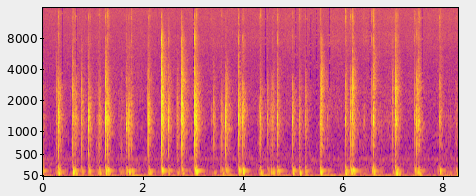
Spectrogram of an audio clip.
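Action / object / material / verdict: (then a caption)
tap / flat cardboard sheet / cardboard / none. Both hands quickly tap a flat brown cardboard strip with short painted nails. The result is a rapid, uneven run of soft, dull taps with a low, hollow body. Each tap dies away almost at once.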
